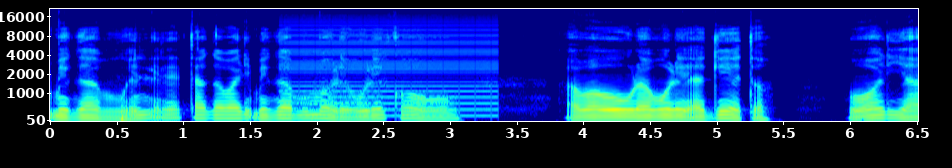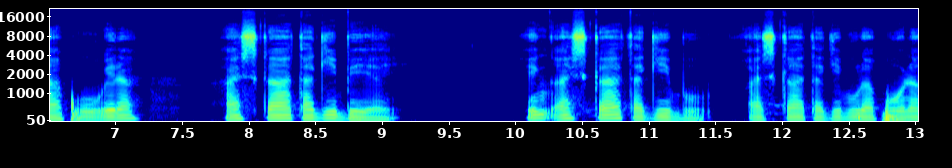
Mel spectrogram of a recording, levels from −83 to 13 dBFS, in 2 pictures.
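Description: A nearby 2G phone in a call rectified into the speech audio from 1.72 to 3.36 s as GSM phone buzz, a steady, raspy 217 Hz buzz about 14 dB below the signal.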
